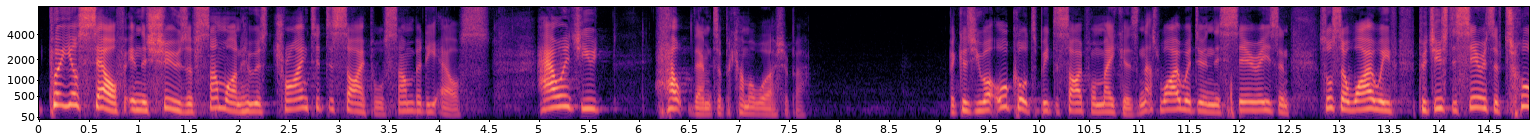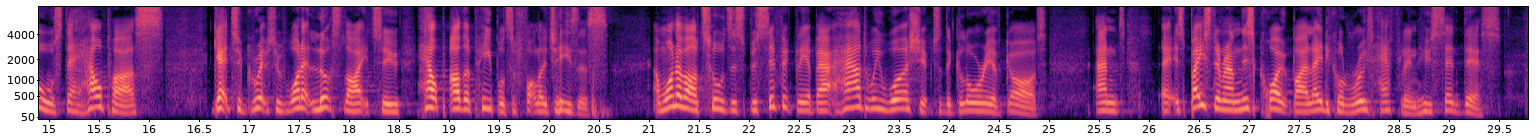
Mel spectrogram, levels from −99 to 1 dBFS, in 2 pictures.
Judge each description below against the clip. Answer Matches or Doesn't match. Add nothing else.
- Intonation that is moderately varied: Matches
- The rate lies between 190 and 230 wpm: Matches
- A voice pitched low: Doesn't match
